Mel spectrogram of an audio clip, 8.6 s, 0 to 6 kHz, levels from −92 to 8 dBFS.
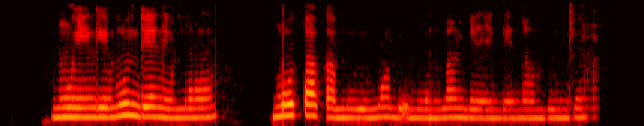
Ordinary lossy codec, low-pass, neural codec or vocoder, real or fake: Opus, 32 kbps; 5.4 kHz; codec, 24 kHz, 3 kbps, HILCodec; fake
